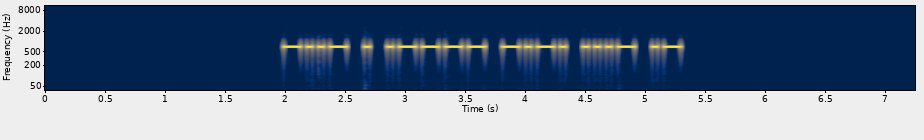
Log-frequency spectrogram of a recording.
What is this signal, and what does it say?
Morse code, heard as a keyed tone, about 25 wpm, 700 Hz. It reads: XE1CVA
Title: DXCC-100 Call Signs - 6 Characters - 25wpm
